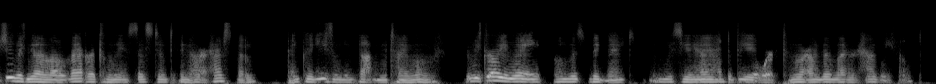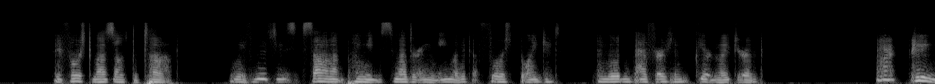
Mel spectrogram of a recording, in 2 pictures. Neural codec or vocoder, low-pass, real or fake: codec, 16 kHz, 0.5 kbps, FreqCodec, smaller model; 7.2 kHz; fake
